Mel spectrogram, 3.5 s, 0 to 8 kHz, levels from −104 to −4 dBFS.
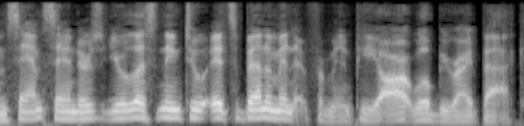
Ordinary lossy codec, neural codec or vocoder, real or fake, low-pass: MP3, 48 kbps; codec, 16 kHz in and 24 kHz out, 0.4 kbps, LongCat-Audio-Codec, two codebook decoder; fake; 7.2 kHz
